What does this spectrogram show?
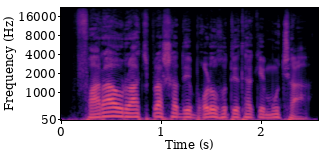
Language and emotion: Bengali, neutral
